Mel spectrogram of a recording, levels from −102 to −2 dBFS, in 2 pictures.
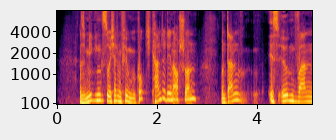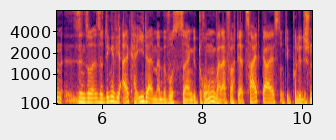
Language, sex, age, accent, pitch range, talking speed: German, male, 40-59, German, 105-135 Hz, 210 wpm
